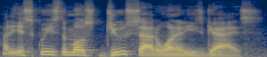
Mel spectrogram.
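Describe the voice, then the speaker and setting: Low-voiced man, animated podcast chat. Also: moderate pace, gravelly. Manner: animated, slips into playful put-on accents. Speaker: podcast co-host, agency owner.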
